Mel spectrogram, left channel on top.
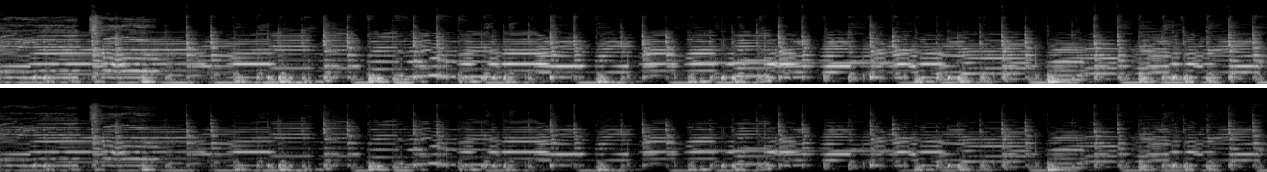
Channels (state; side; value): quieter; right; 9.1 dB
